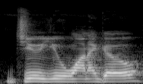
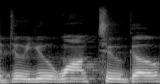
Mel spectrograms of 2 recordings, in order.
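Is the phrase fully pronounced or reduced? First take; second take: reduced; full. First: The words are run together in a quick shortened form. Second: Each word is said fully and separately. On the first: "Ça sera abrégé. Et ça, c'est une forme familière" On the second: "ça va plus vite que"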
